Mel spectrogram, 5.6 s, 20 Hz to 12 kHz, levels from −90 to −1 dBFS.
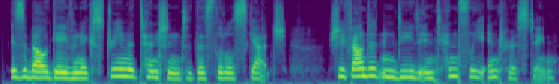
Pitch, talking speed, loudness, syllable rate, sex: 215 Hz, 160 wpm, -19 LUFS, 5.8 syllables/s, female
